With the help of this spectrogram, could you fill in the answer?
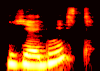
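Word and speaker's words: єдність: to my mind um it's uh pronounced like yednist which means unity and i think like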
